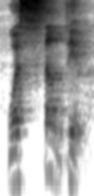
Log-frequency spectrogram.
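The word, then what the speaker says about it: واستغفر: May nauna sa kanyang isang letra, magiging silent po siya. Wastaghfir.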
